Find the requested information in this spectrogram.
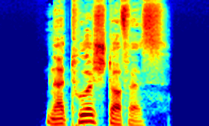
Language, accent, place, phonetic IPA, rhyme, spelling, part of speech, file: German, Germany, Berlin, [naˈtuːɐ̯ˌʃtɔfəs], -uːɐ̯ʃtɔfəs, Naturstoffes, noun, De-Naturstoffes.ogg
- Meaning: genitive singular of Naturstoff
